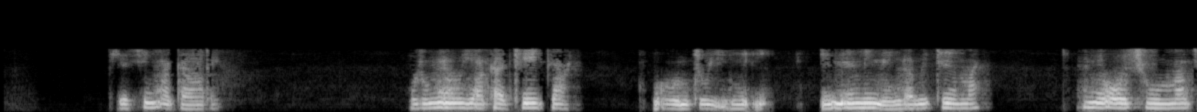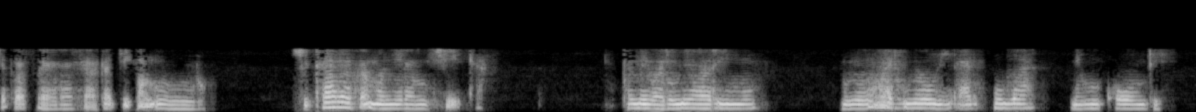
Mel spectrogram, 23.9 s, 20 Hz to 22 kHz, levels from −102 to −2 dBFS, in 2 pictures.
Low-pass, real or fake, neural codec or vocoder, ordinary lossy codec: 3.6 kHz; fake; codec, 24 kHz, 1 kbps, SNAC; AAC, 16 kbps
